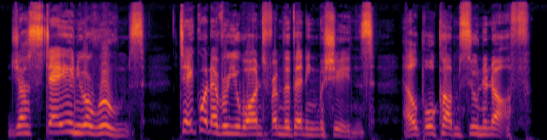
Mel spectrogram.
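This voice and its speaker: A woman's put-on character voice, raspy and medium in pitch, with lively intonation at a moderate pace, on a very clean recording with a silent background. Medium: read story. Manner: nervous, defensive.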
